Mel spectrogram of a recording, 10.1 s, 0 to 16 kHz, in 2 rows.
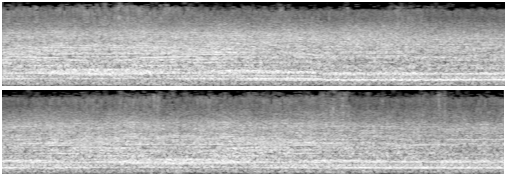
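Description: A BMW Z4 Stage 1 race car in a racing video game pulls hard uphill in sixth gear, its engine a loud, steady, close droning whine that shifts slightly in pitch early on, then holds on without any talk.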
